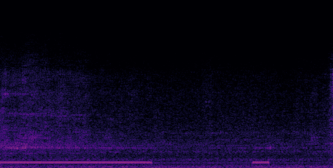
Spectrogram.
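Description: Telephone ringback tone in a phone earpiece as a call rings out: one steady tone for about two seconds, then a short blip of the same tone about three seconds in.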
